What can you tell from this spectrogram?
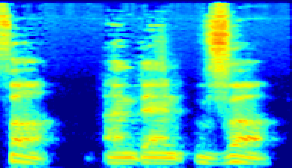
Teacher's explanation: So the labiodental fricatives, you require to produce them, the lower lip in contact with the maxillary incisors, f, and then v, and the orbicularis muscle, that is the inferior area, that's the lower lip.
